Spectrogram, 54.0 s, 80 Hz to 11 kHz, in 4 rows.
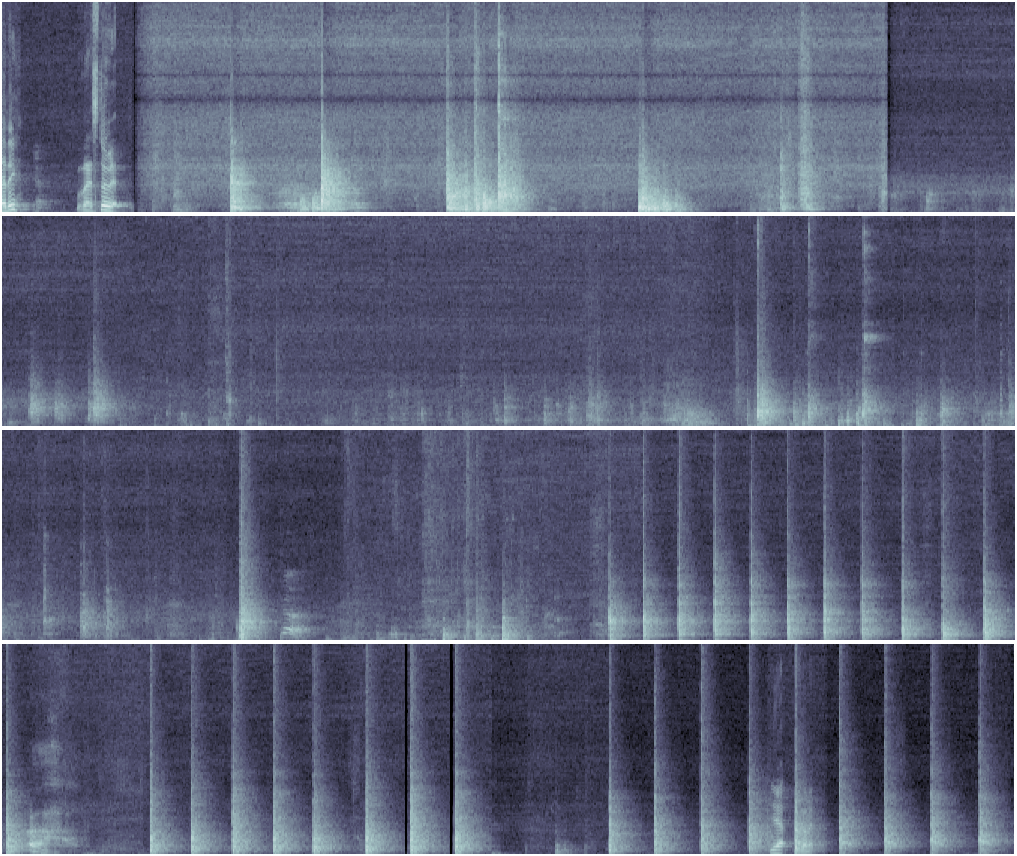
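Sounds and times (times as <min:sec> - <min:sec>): hammer striking wood: 0:03.0 - 0:04.6, 0:05.9 - 0:07.1, 0:08.5 - 0:09.3, 0:35.1 - 0:40.9, 0:42.5 - 0:47.0, 0:48.6 - 0:54.0.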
